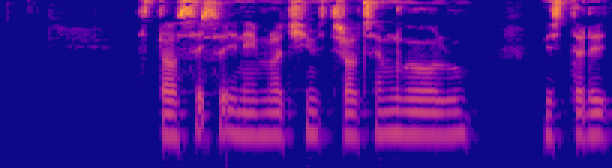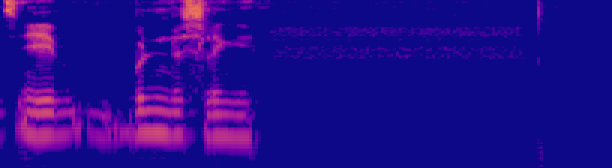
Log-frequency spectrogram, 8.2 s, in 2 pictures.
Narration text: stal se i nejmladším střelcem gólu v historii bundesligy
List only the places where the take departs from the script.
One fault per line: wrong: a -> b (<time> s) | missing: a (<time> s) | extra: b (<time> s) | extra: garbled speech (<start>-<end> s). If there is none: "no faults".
extra: se (1.3 s)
